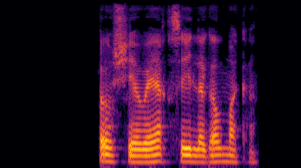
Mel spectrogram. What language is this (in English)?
Central Kurdish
